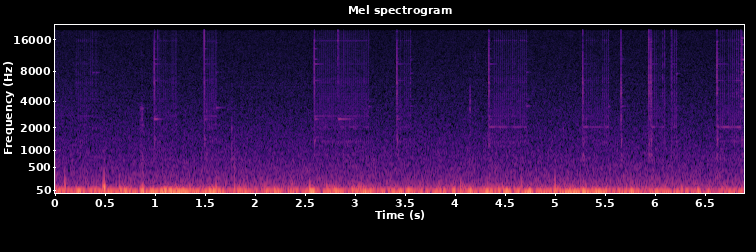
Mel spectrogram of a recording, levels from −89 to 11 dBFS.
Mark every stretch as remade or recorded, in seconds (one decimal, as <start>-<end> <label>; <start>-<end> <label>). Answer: 0.0-6.9 recorded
